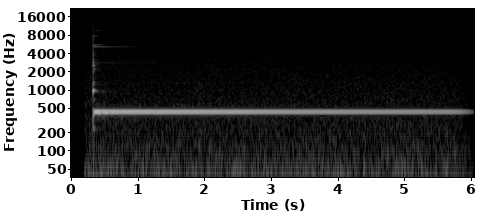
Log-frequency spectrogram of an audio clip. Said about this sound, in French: Si vous êtes musicien, vous connaissez forcément ce petit objet donnant le la, le diapason. Lorsque l'on fait vibrer un diapason, il produit la note La sur une fréquence précise de 440 Hz.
